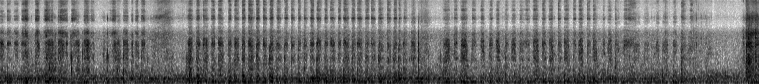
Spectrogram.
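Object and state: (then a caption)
Paper sheet being colored with pencil. A blue wooden pencil held in the fingertips colors a flat white paper mandala sheet on a table. Its lead makes a steady run of quick, scratchy strokes with a papery rasp and a bright edge. The strokes continue nearly without pause, with a few brief gaps.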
